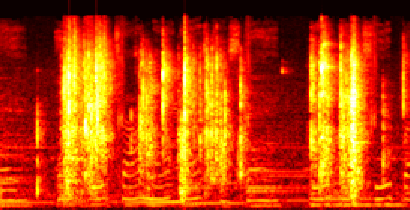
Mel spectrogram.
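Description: Plastic makeup containers rattling and clacking as products are rummaged through and picked up, in two bursts, the second near the end. Background music plays underneath.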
